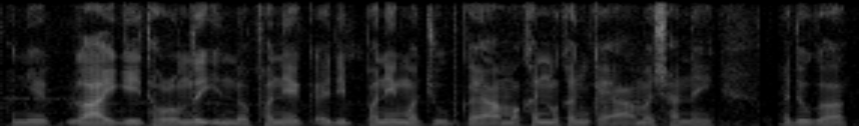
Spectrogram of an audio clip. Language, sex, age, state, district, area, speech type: Manipuri, male, 18-30, Manipur, Thoubal, rural, spontaneous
